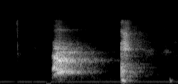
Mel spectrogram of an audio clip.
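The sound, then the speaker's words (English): A dog lets out two loud barks in quick succession, the first longer and more drawn out, the second shorter and sharper, with quiet around them. “Holy Lord, there's a dog.”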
